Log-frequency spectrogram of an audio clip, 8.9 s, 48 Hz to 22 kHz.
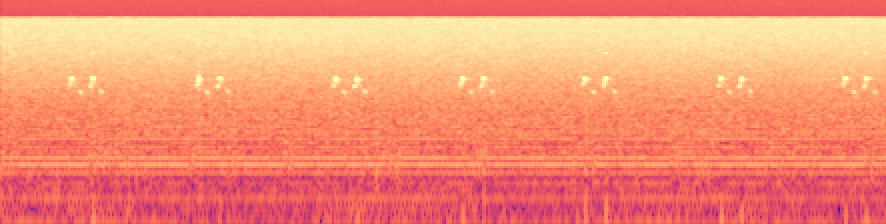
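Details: Striated pardalote (Pardalotus striatus) at Eulo, south-west Queensland, April 1995, giving soft, paired chip notes about every 1.3 seconds, faint over a steady low rumble.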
